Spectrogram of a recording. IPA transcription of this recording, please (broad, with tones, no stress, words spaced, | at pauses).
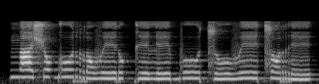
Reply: ŋaː˦ʃɔ˦ɡoː˦ rɔ˨βe˨ ɾo˨ke˨leː˨boː˦ t͡soː˨βeː˦t͡sɔ˦re˨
